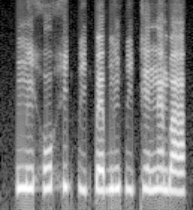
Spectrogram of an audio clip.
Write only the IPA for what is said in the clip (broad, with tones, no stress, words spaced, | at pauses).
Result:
mĩ˨ho˨˦hi˦˨ k͡pi˨ k͡pɛ˨˦ bĩ˦˨k͡pi˨˦ ke˧nɛ̃˦ba˧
